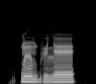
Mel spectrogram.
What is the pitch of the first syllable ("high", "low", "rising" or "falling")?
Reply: high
